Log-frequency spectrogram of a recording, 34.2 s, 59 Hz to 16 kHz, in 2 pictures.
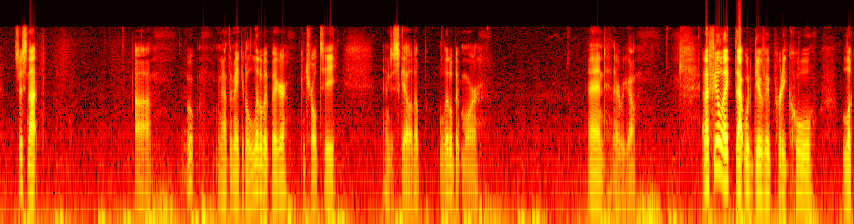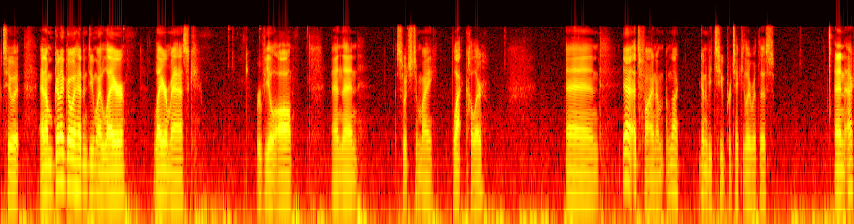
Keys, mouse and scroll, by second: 1.7 ctrl+=, 2.2 ctrl+=, 2.9 space, 5.1 ctrl+t, 6.3-8.9 shift+drag, 9.8-11.4 drag, 11.4-12.6 middle drag, 13.1 space, 13.4 click, 19.6 click, 21.7 click, 22.4 click, 23.4 b, 25.3 click, 26.3 click, 27.5 ctrl+z, 28.6 click, 30.2-33.2 drag, 33.6 ctrl+z.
